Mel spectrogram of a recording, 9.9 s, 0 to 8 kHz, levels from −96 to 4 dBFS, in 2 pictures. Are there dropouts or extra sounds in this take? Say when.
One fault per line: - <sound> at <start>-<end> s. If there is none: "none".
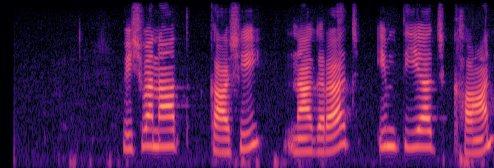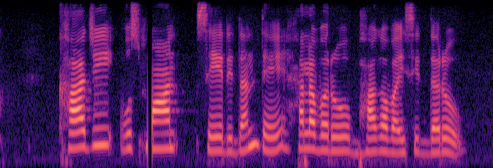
- dropout at 6.4-6.5 s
